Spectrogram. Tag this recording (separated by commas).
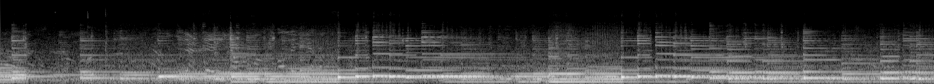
Musical instrument, Speech, Harp, Music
